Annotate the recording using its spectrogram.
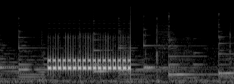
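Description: Phone ringtone for an incoming call: a rapid electronic two-tone trill that starts about half a second in and lasts under a second, over light background music.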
